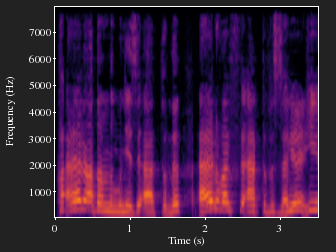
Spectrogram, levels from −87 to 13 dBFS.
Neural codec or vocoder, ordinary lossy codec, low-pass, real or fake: codec, 16 kHz, 1 kbps, FunCodec, trained on LibriTTS, 50 frames a second; none; none; fake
